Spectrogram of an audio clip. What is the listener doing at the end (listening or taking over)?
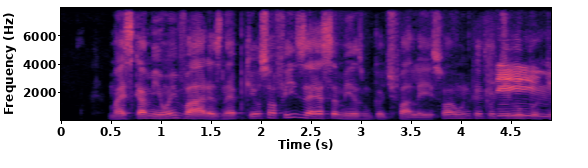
taking over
